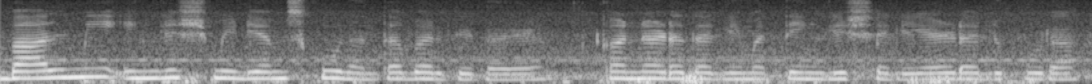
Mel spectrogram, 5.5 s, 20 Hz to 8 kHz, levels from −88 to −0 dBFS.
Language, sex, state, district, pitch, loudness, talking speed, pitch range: Kannada, female, Karnataka, Dakshina Kannada, 230 Hz, -15 LUFS, 120 wpm, 215-245 Hz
